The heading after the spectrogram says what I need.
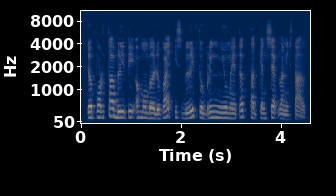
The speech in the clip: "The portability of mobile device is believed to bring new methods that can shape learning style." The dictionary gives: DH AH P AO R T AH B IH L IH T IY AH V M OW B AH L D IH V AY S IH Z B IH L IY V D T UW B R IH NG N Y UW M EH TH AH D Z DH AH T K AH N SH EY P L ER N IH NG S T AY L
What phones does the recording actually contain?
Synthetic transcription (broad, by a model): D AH P AO R T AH B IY L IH T IY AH F M OW B AH L D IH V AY IH S B L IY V T UW B R IH NG N Y UW M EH T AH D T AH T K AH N S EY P L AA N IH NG S T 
